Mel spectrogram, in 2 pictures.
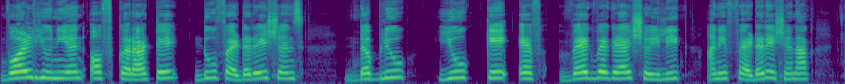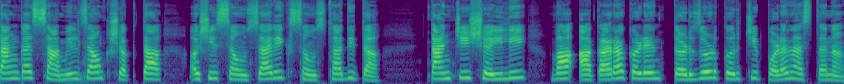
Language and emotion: Goan Konkani, neutral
